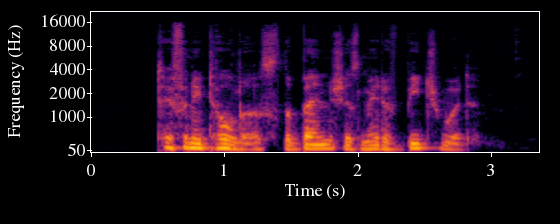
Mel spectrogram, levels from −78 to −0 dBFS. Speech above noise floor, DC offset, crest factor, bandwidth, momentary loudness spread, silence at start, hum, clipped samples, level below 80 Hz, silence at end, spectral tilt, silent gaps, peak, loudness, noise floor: 21 dB; under 0.1%; 18 dB; 16 kHz; 9 LU; 0.5 s; none; under 0.1%; -50 dBFS; 0.5 s; -6.5 dB/octave; none; -2 dBFS; -21 LUFS; -41 dBFS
